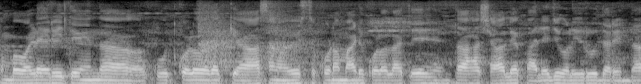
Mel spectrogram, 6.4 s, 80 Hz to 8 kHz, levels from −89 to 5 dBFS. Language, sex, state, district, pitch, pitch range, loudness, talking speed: Kannada, male, Karnataka, Raichur, 115 Hz, 110-115 Hz, -16 LUFS, 130 wpm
